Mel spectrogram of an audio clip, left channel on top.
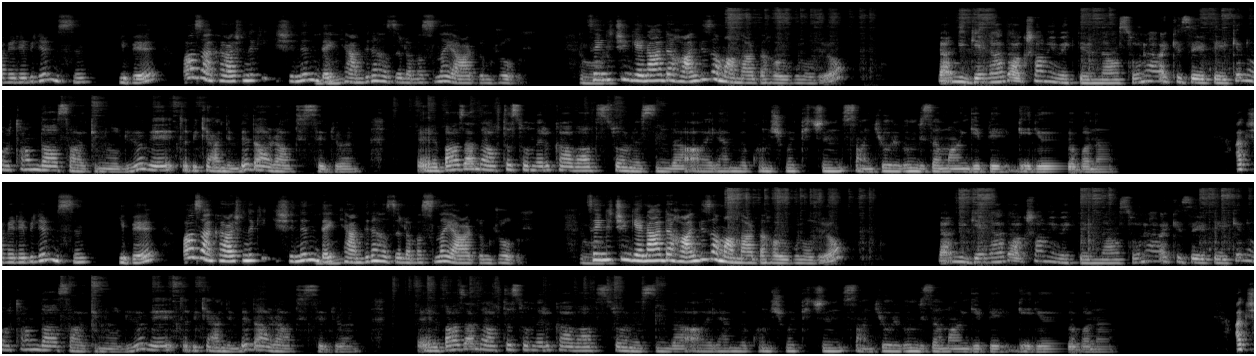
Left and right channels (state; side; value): normal; both; correlation 0.73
